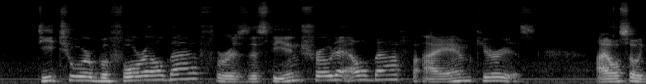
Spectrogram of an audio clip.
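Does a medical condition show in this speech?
No.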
